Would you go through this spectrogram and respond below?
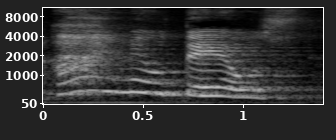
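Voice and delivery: slow cry of dismay; with intonation. Shown as a demonstration. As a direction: exclaim it in distress. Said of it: "Agora, se eu falo".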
